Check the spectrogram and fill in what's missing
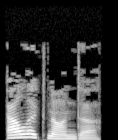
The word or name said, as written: alaknanda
